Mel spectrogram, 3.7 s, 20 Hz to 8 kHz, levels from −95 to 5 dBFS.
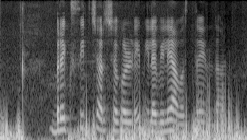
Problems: background sounds at intervals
